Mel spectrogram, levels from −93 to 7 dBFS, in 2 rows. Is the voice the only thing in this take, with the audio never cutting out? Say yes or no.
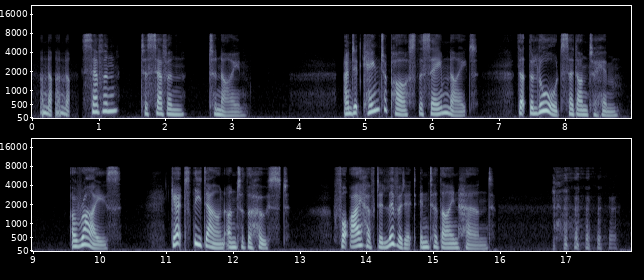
no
